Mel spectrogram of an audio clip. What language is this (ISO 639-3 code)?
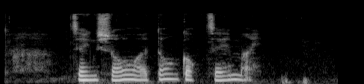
yue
